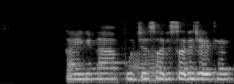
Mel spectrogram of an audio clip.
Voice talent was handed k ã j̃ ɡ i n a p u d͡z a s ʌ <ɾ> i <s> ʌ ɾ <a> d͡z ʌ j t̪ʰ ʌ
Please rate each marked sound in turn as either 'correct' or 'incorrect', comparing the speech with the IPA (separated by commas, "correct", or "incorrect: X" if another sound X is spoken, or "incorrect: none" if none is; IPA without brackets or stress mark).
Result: correct, correct, incorrect: i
